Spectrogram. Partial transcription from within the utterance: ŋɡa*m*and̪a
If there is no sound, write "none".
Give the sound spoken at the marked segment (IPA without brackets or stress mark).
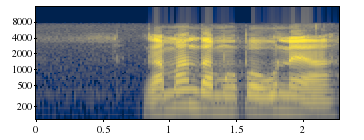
m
